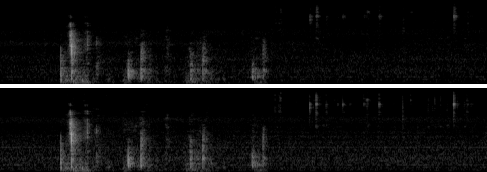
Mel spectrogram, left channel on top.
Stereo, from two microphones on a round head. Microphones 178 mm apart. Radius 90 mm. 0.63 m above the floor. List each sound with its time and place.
0.6 s footsteps: centre (ahead or behind), 0.6 m; by 2.6 s 35° right (ahead or behind), 3 m
2.7 s keys jangling: 40° right (ahead or behind), 2 m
